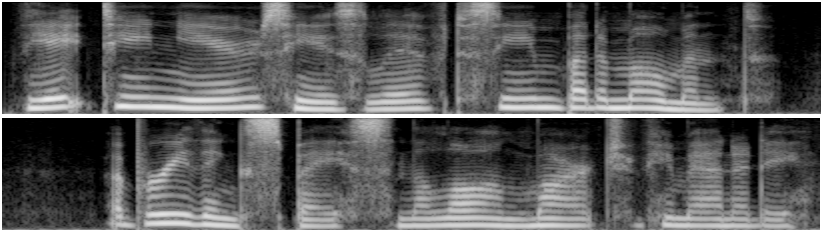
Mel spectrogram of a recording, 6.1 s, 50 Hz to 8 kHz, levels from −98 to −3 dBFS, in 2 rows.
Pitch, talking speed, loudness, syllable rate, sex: 200 Hz, 185 wpm, -20 LUFS, 5.0 syllables/s, female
